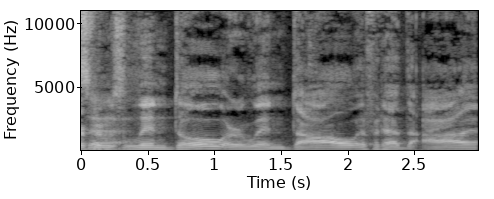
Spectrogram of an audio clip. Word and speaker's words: Lindahl: it's Linda I've gotten Lindell a couple times but yeah yeah it doesn't it doesn't really matter I think it's it's Swedish origin okay which makes it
